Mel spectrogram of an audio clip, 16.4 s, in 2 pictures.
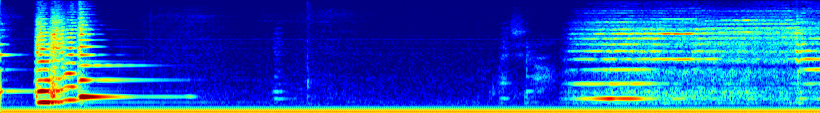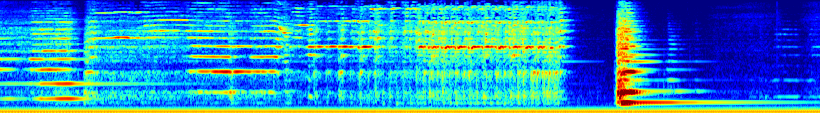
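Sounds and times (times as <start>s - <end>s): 
violin: 0.0s - 2.0s, 5.7s - 16.3s.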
